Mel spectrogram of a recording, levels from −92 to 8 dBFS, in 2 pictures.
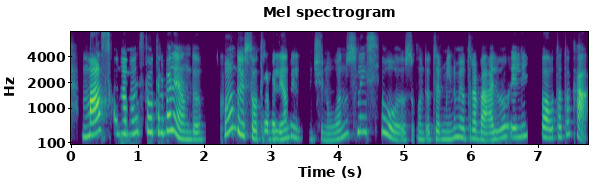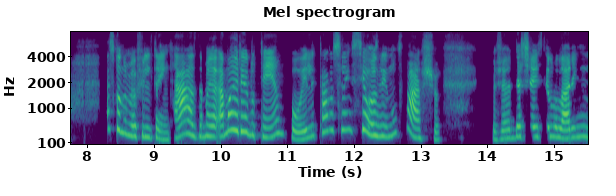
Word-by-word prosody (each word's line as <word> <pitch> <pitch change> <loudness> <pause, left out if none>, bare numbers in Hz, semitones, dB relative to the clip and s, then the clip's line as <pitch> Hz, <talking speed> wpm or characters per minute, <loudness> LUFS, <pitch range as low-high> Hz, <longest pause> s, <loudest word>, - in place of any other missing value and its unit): mas 310 +9 +9
quando 345 -2 -8
eu 335 - +4
não 335 +1 -3
estou 380 +1 0
trabalhando. 245 - +2 0.2
Quando 405 +5 +1
eu - - +5
estou 255 -8 0
trabalhando 205 +3 -1
ele 235 -5 -7
continua 190 0 -9
no 285 +7 -6
silencioso, 345 - -4
quando 195 -1 -9
eu - - -7
termino 200 +3 -5
o - - -2
meu 240 -2 -2
trabalho 205 +1 0
ele 250 +4 -3 0.2
volta 245 0 0
a - - -10
tocar. 325 +4 +2 0.5
Mas 455 0 -9
quando 435 -5 +2
o - - -4
meu 275 -2 -1
filho 260 -2 -4
tá 235 - -4
em 190 -2 -5
casa, 295 - +3
a - - -8
maior 270 -2 +1
a 275 - +5
maioria 415 +1 +3
do 300 -2 -5
tempo, 275 - -3
ele 230 +8 -3
tá 380 +8 -1
no 435 - -7
silencioso, 420 -7 -1
ele 275 -1 -3
não 300 +6 -7
f - - -20
acho. 225 - +1 0.8
Eu 195 - -9
já 210 +3 -5
deixei 260 +2 -1
o - - -10
celular 245 -4 +3
em 245 - -5
265 Hz, 200 wpm, -22 LUFS, 215-340 Hz, 0.8 s, mas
